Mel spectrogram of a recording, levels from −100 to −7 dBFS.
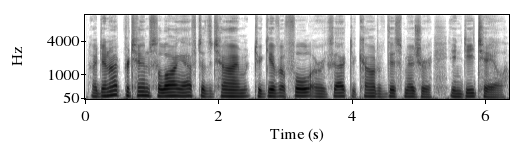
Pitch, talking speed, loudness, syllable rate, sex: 125 Hz, 200 wpm, -18 LUFS, 4.8 syllables/s, male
